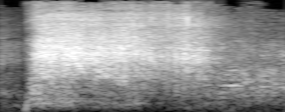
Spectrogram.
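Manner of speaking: long voiceless hiss; snake hiss. Retold or imitated. Snake jumping up at the camera click, long hiss. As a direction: imitate a startled snake hissing.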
